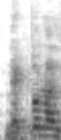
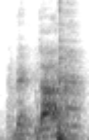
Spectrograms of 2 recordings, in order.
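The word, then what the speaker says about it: McDonald's: 내가 스프링 써주면서 이걸 하니까 아 이러면서 이분들이요 맥은 소리가 아주 약해요. 다만 요게 강해요. 맥다나 요게 이제 바로 발음이에요.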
